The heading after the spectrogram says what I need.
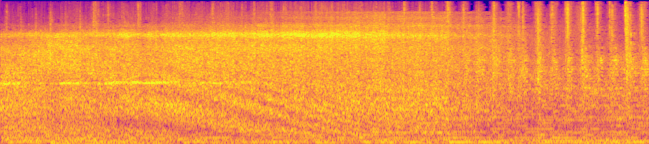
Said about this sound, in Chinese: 顶着平衡木雷达的预警机在跑道上呼啸着冲上云霄。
